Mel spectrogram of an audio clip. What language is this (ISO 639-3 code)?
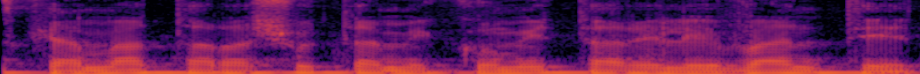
heb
